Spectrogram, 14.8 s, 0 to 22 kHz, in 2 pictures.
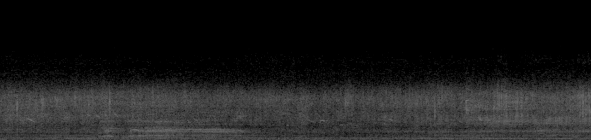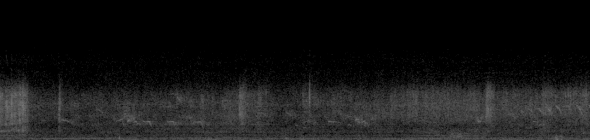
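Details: Honeybees from a private hive gather nectar on dragon fruit (pitaya) blossoms at La Saline, Réunion, 6 February 2018; continuous droning buzz holds a steady low pitch, with a brief whistled note early on and a single sharp click midway.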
